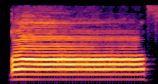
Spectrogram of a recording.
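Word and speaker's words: ق: লিখবেন তিনবার কয়বার তিনবার জিহ্বার গোড়া তার বরাবর উপরে তালুর সাথে লাগিয়ে কাফ চার আলিফটা নিয়ে মোটা আওয়াজে উচ্চারণ করব আর আপনাদের আজকের ক্লাসে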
